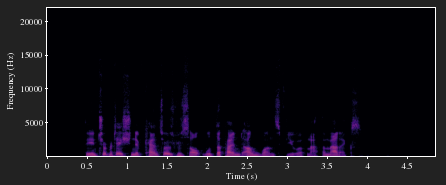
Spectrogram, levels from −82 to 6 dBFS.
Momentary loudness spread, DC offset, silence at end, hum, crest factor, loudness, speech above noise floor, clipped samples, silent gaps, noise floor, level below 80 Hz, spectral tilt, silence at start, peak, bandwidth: 11 LU; under 0.1%; 0.95 s; none; 22 dB; -45 LUFS; 41 dB; under 0.1%; none; -86 dBFS; -68 dBFS; -5 dB/octave; 0.45 s; -24 dBFS; 15.5 kHz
